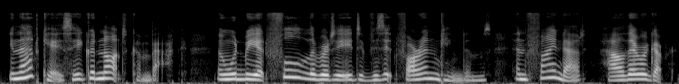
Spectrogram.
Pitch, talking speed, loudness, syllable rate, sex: 235 Hz, 220 wpm, -18 LUFS, 5.5 syllables/s, female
